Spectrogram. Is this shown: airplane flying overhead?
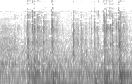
no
